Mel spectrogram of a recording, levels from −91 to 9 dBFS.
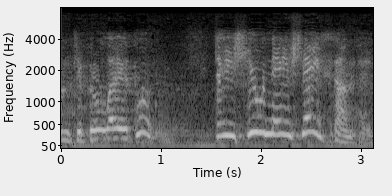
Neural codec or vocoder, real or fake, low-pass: codec, 16 kHz, 1.1 kbps, Voila-Tokenizer; fake; 7.2 kHz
